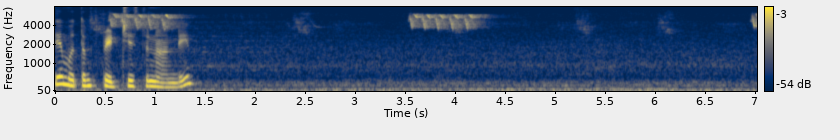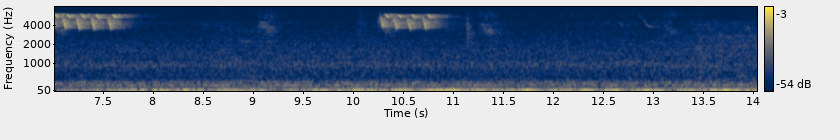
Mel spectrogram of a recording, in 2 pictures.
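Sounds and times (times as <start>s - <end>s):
low steady hum: 0.0s - 14.0s
bird trilled chirp: 0.4s - 1.4s, 3.5s - 4.4s, 7.0s - 7.9s, 10.2s - 11.4s.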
